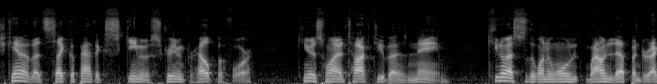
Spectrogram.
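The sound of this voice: An unforced reading voice, pitch varying in an ordinary way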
